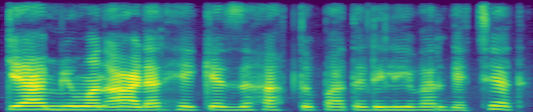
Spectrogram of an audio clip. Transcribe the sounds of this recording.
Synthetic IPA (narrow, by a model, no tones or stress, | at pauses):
kʲjaːmiwɐnaːɾɖɐɾɦekʲezɐhɐft̪ɨpɐt̪ɨɖiliʋɐɾɡɐt͡ʃʰet̪ʰ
